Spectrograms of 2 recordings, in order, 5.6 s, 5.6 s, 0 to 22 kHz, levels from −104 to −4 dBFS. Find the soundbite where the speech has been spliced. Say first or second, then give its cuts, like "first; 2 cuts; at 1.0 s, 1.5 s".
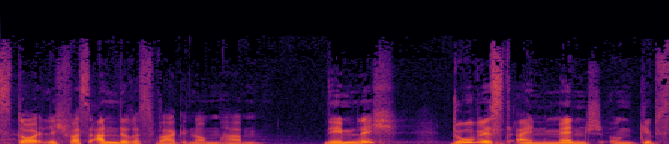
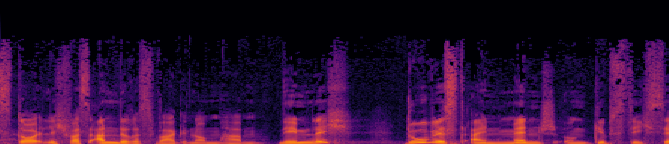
second; 1 cut; at 2.2 s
